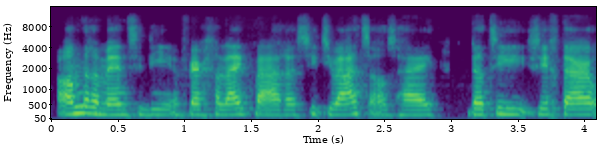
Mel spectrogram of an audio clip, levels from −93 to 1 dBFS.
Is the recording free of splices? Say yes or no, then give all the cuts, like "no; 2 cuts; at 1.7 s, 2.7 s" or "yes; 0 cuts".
no; 2 cuts; at 2.4 s, 3.0 s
